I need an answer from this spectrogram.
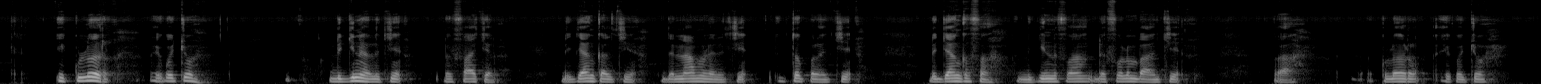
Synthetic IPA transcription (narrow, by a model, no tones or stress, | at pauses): ikuloɾjikut͡ʃum | diɟinalt͡ʃi | difat͡ʃel | did͡ʒaŋkalt͡ʃidinamulelt͡ʃiditopalat͡ʃi | diɟaŋkafadiɟinifadifulmbant͡ʃi | wa | kuloɾjkut͡ʃum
